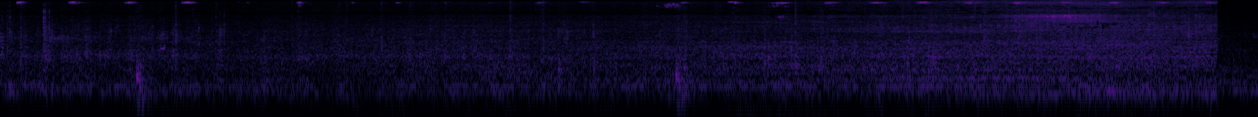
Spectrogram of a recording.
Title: I wonder what the squeaking sound is? Maybe the tender? 🤔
